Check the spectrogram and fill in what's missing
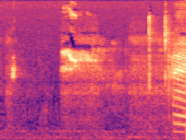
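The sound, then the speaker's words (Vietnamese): A small bird sings in short bursts: a bright whistled phrase, a couple of sharp chirps, then a louder rich trill at the end, with no talking. “có con chim của bên Tiêu nó hót dễ thương quá kìa”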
